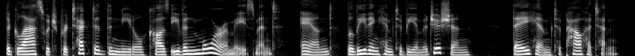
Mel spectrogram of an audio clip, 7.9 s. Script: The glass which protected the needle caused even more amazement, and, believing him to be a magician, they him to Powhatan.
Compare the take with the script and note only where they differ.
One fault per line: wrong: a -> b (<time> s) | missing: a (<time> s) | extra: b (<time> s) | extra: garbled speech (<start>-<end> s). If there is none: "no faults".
no faults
